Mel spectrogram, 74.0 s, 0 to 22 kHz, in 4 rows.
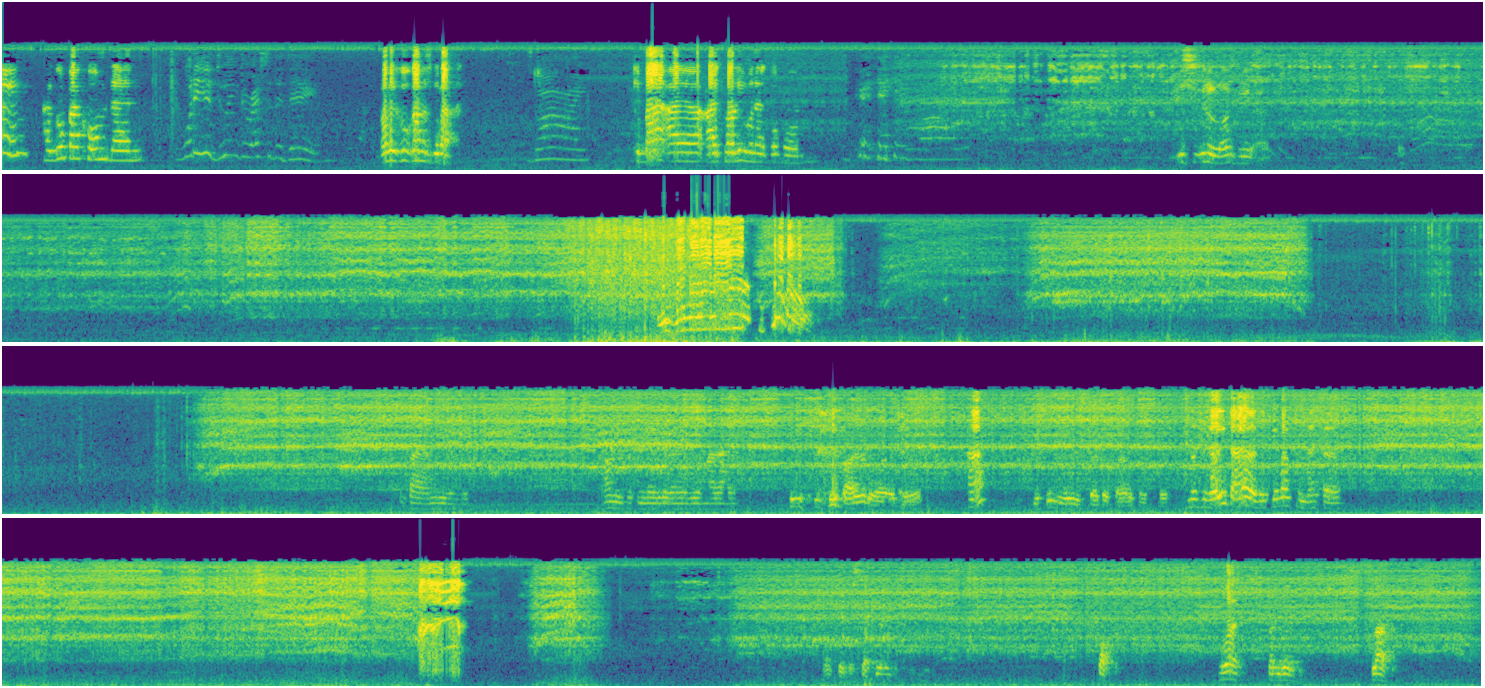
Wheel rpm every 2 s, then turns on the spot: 0, 0, 0, 0, 20, 30, 40, 70, 70, 70, 110, 160, 160, 100, 70, 40, 160, 70, 10, 30, 160, 160, 160, 160, 160, 160, 160, 160, 160, 190, 90, 40, 60, 110, 110, 120, 100.
8-10 34-36 60-62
